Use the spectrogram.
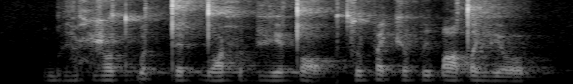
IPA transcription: bʱ ɪ ħ ʐ ɔ t ɓ ʊ t t̪ ɪ t d̪ ɔ ħ u p vʲ ɛ t̪ ɔ | t͡s u p ɛ t͡ʃ o p i ɓ ɔ tˤ ɛ vʲ o

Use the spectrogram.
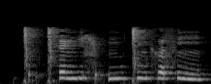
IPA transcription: ǀ ḛ ǀʰ ɛ ŋ i ɬ o̰ ɲ u ǀ ĩ x ʌ s ĩ

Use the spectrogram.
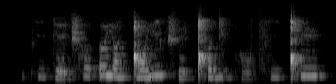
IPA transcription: pʰ i̤˧ k e˩ t͡ʃʰ ə̤˥ ʔ ə˥ j ɐ˧ ŋ͡ǃ ɔ˧ j i˥ t͡ʃʰ y˩ ǃʰ ə˧ ɡ i̤˧ pʰ ɔ̤˩ t͡sʰ i̤˧ ǃʰ y˥

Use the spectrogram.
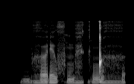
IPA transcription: bʱ ə ɾ e xʷ m ɛ̤ k ŋ͡ǃ ə̤

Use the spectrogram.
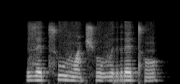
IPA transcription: z ɛ t͡sʰ u v ɑ̃ t͡ʃʰ ʊ v ɘ r ɛ tʰ õ

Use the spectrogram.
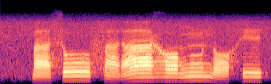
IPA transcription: k͡p a˨ s oː˦ f a˨ ɾ aː˦ ɣ ɔ˦ ŋ ũ˦ n ɔ˨ h ɪ˦

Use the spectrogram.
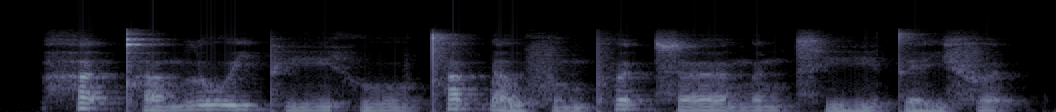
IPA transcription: h ɐ˥ t̚ pʰ ɐ˨˧ m l uː˧ j pʰ iː˨˧ h uː˨ t̪ʰ ɐ˥ k̚ l ɐ˨˩ w f ʊ˨ ŋ pʰ ɵ˥ t̚ s œː˧ ŋ ɵ˧ n t͡sʰ iː˨˥ t̪ e˨˧ j f ɵ˧ t̚

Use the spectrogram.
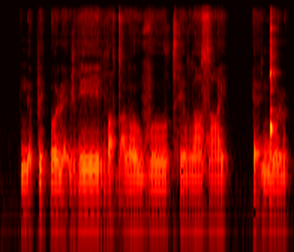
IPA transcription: n ɛ̰ p e k͡p o ɭ ɛ̰ ɭ r eː r ḛ dˤ ḛ lˠ o w v oː t̪ʰ e w lˠ e zˤ eː | ɛ̰ ŋ͡ǃ o ɭ

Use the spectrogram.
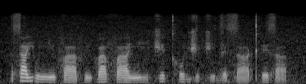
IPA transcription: s a˦ j u˨ ɲ ĩ˨ f aː˨ f ĩ˨ k͡p a˦ f aː˨ ɲ iː˨ t͡ʃ e˦˨ kʰ o˦ d͡ʒ ɪ˨ t͡ʃ i˨ d ɛ˨ s aː˨˦ kʰ e˦ s a˨

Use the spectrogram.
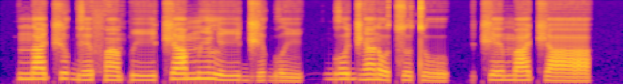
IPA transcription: n a˦ t͡ʃ ʊ˦ ɡ e˨˦ f ã˨ p iː˨ t͡ʃ a˦ m ĩ˦ l iː˨ d͡ʒ ɪ˨ ɡʷ i˨ | ɡ o˦ d͡ʒ ã˦ ɾ o˨ t͡s u˨ t u˨ | t͡ʃ e˨ m a˨˦ t͡ʃ aː˨

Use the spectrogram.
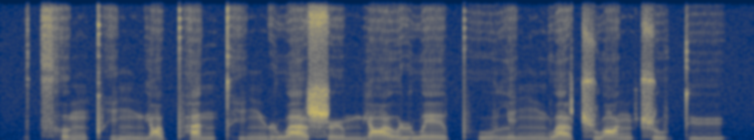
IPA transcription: t͡sʰ ɤ˥˧ ŋ pʰ i˥˩ ŋ n̪ j ɑ˩ ʊ̯ pʰ a˥˩ n t̪ʰ i˧˥ ŋ ɻ w ä˥ ʂ ɻ̩˨˩ m j ɑ˧˥ ʊ̯ ɻ w e˥ ɪ̯ pʰ u˨˩ l i˥ ŋ n̪ w ä˥˧ ʈ͡ʂ w ɑ˥˧ ŋ ʈ͡ʂ u˥˩ t̪ y˨˩˦

